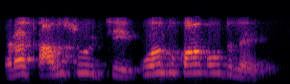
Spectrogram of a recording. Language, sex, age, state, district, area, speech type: Odia, male, 30-45, Odisha, Puri, urban, conversation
